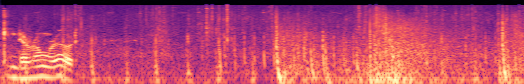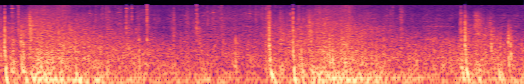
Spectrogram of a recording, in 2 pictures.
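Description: Footsteps tread steadily on pavement.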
